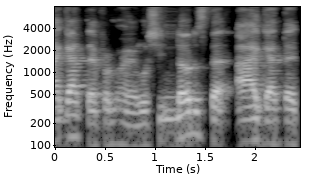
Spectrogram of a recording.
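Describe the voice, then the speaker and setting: A man speaks at medium pitch. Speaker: program fellow. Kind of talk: casual chat. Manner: loud.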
